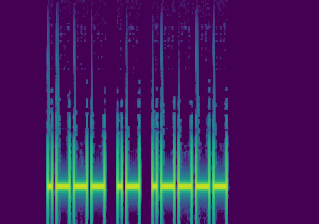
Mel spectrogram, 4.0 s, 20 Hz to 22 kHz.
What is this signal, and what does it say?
Morse code, heard as a keyed tone, about 22 wpm, 700 Hz. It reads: JA1
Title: Callsign Prefixes for Top 50 DXCC - 22wpm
